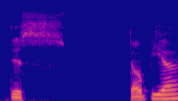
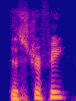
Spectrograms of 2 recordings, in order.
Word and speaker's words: dystrophy: He suffered from type 2 melatonin muscle dystopia, I believe it's pronounced. Dystrophy.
